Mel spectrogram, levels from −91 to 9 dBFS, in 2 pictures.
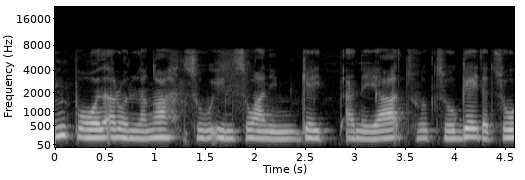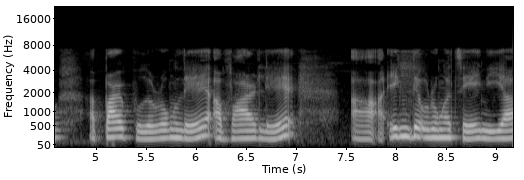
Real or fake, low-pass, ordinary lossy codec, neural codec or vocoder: real; 7.2 kHz; none; none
